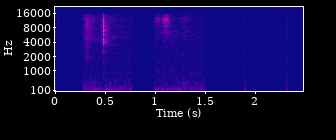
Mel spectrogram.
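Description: Near silence broken by a few faint, short clicks in the first second or so.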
